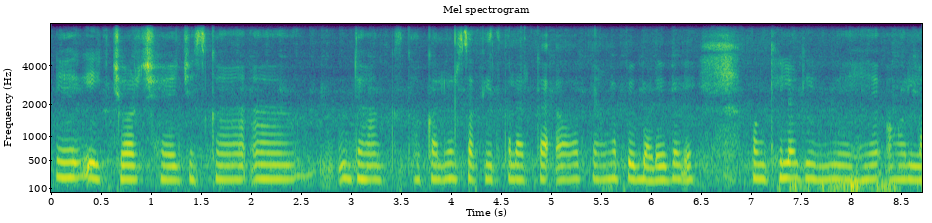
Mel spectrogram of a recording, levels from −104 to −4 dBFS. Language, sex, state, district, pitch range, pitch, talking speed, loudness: Hindi, female, Chhattisgarh, Rajnandgaon, 205-215 Hz, 210 Hz, 140 wpm, -17 LUFS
